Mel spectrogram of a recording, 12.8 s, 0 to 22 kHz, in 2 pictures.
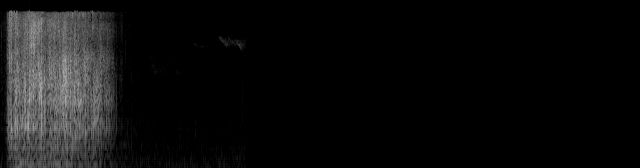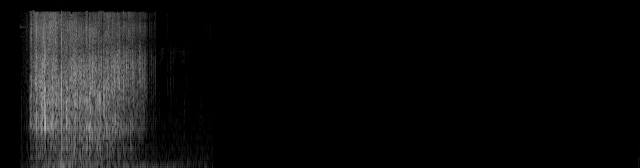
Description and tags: bike brake2
Bicycle braking on gravel.
brake, gravel, bike, tire, bicycle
